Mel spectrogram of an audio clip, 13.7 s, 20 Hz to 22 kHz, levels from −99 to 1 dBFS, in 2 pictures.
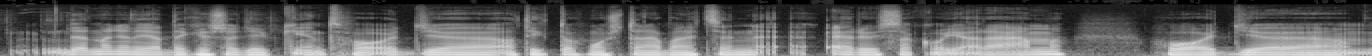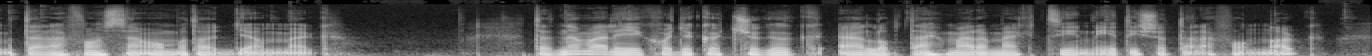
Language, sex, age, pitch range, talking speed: Hungarian, male, 20-39, 110-130 Hz, 125 wpm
